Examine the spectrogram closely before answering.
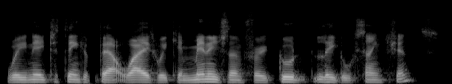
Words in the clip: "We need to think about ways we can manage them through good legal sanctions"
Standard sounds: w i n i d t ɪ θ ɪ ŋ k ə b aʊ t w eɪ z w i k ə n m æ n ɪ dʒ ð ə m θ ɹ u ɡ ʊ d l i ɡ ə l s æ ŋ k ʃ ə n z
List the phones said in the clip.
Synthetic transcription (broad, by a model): w i n i d t ɪ θ ɪ ŋ k ə b aʊ t w eɪ z w i k ə n m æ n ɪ dʒ ð ə m f ɹ ɡ ʊ d l i ɡ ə l s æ ŋ k ʃ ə n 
